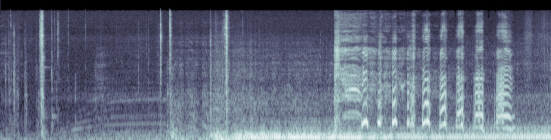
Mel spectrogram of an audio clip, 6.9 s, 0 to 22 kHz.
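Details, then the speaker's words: 1999 VAZ 21099 with new battery and aftermarket exhaust: a few clicks and short cranking bursts before catching near three seconds, settling to a rough uneven idle; reluctant starting worries the owner. "Поче она так заводится то Меня это напрягает"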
